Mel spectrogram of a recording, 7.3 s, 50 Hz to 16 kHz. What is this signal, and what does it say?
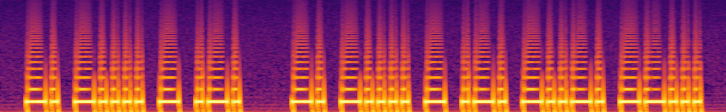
Morse code, heard as a keyed tone, about 20 wpm, 400 Hz. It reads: N6TR N6TR/7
